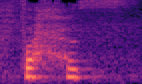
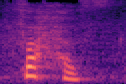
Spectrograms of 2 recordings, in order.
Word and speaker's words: فحص: It's a one syllable word. فحص. And it means a test. فحص. But if I put the fatha, فحص, there's a ha. فحص, it becomes two syllables.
